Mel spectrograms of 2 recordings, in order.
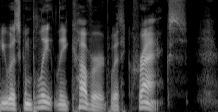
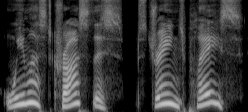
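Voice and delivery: Dorothy's voice; 10 semitones higher than usual. A narrator's reading. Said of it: "said Dorothy".

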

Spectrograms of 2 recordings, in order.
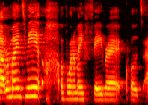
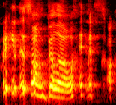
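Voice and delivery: laughing; 3 semitones higher, 7 dB louder than usual. Retold or imitated. Mocking the lyric, laughing.

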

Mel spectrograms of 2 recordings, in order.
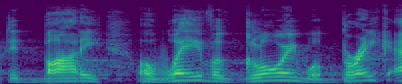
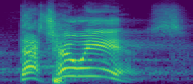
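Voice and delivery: louder and higher with each line; preaching build; 9 semitones higher, 9 dB louder than usual. Real, not acted. Preacher declaring holiness to the congregation, building loud.

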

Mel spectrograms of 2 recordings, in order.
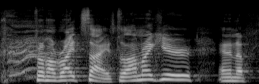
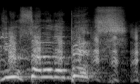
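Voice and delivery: high-pitched, laughing rant; hammed-up indignant tirade at being ignored; mock outrage; 9 semitones higher than usual. Customer to bartender after waiting five minutes, mock outraged.

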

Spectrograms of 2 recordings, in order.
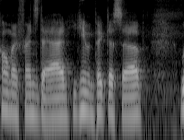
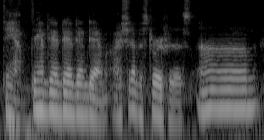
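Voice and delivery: thinking hmm; 7 dB quieter, slower than usual. Real, not acted. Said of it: "I have to think really hard".

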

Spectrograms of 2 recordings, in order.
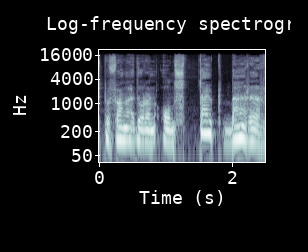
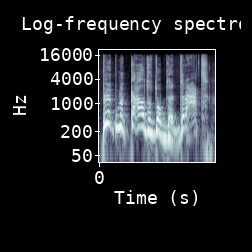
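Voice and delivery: high shrieking cry, higher; 8 semitones higher than usual. Acted. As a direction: screech it out in rage. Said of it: "krijschte hij".

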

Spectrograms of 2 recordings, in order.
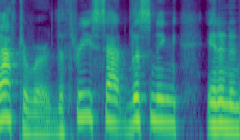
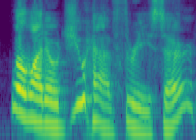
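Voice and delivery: higher, pert question from a son; cheekily clever, pitched up; 4 semitones higher, 8 dB louder than usual. Acted. Herbert challenges the soldier about his own wishes, cleverly.

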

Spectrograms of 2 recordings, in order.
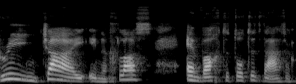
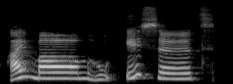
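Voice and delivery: daughter on the phone; 8 semitones higher, 7 dB louder, slower than usual. Acted. Daughter greets mother on phone.

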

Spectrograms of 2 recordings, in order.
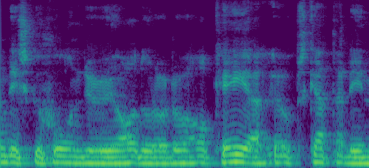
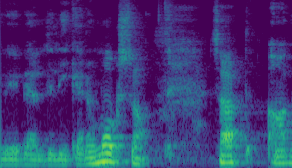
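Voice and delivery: normal talking voice

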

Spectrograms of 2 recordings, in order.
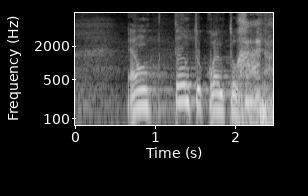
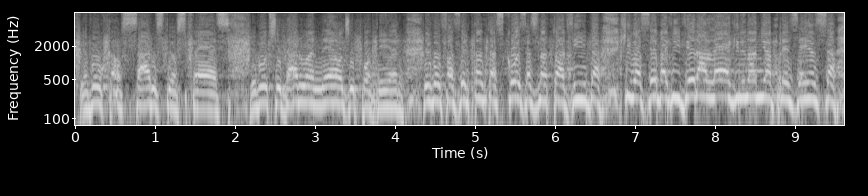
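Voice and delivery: preaching, building up; 7 semitones higher than usual. Acted. Pastor voicing God's promises to the church, building preaching. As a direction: voice climbs higher as the promises pile on.

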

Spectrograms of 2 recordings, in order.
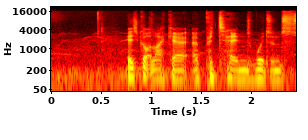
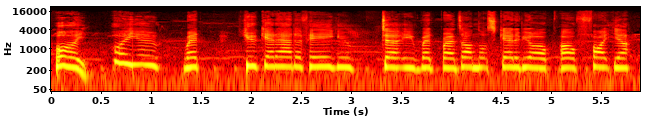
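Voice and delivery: put-on very high, brave-faced little boy shouting; a nervous kid puffing himself up against strangers; scrappy farm boy; 12 semitones higher than usual. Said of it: "and he's like".

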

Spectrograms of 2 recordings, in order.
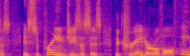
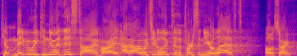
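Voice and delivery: ordinary talk

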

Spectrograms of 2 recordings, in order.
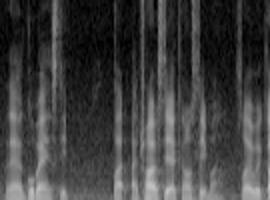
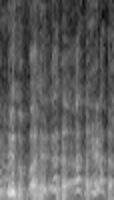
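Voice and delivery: very high helpless laugh; real laughing fit; 4 dB louder than usual. Real, not acted. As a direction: burst out laughing at the absurdity. Cracking up at his own story.

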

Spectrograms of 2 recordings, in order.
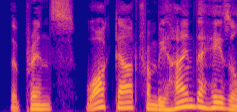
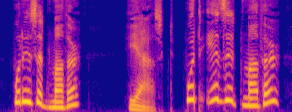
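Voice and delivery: alarmed question; 13 semitones higher, 4 dB louder than usual. A narrator's reading. Frightened fawn questions fleeing mother.

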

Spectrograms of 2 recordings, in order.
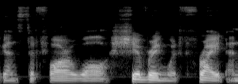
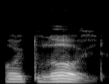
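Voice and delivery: primly corrected, slightly higher; prim earthworm; 5 semitones higher, 5 dB louder than usual. A narrator's reading. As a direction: correct him with mild primness. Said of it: "said the earthworm primly".

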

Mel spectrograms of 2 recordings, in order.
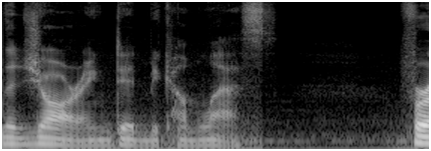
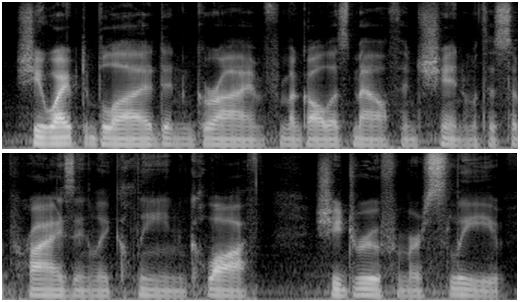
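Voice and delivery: ordinary delivery

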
